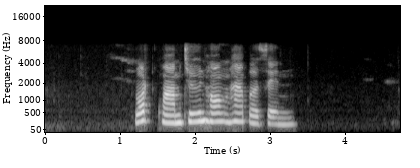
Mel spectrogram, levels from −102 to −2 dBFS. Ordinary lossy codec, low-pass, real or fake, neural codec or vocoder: none; 7.2 kHz; fake; vocoder, 44.1 kHz, 80 mel bands, Vocos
